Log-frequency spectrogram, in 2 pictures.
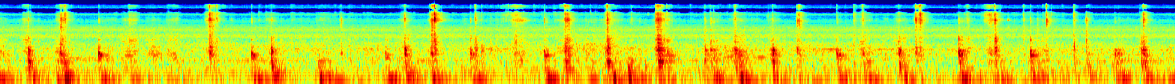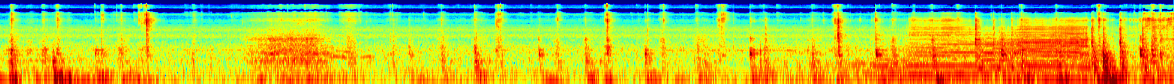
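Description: Drawknife being drawn along a log to peel off its bark, making short scraping strokes and irregular sharp clicks and knocks, about one or two a second, with one longer scrape about two-thirds of the way in. The bark is coming off hard, as it does when logs are peeled in late fall.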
